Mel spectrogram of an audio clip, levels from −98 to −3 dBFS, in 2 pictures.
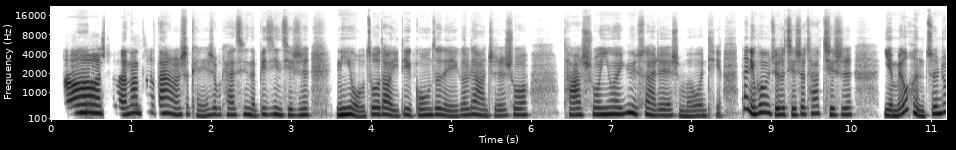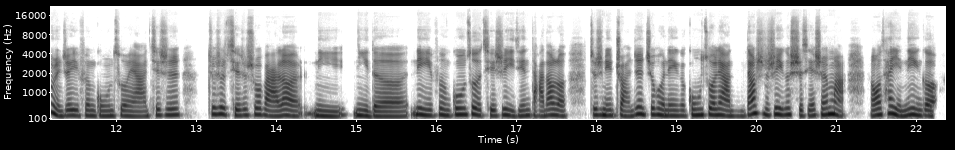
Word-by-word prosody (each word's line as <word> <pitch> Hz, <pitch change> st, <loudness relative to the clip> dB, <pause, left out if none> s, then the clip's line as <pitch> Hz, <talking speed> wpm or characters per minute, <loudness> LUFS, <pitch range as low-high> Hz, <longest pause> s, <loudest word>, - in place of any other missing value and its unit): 啊， 275 Hz, +3 st, +8 dB
是 260 Hz, -, -5 dB, 0.2 s
的。 220 Hz, -, +3 dB
那 280 Hz, +3 st, +3 dB
这 280 Hz, +1 st, -6 dB
当 265 Hz, -1 st, +2 dB
然 220 Hz, -1 st, 0 dB
是 250 Hz, -, -3 dB
肯 190 Hz, -6 st, -7 dB
定 190 Hz, +3 st, -3 dB
是 225 Hz, -, -2 dB
不 220 Hz, -, -7 dB
开 215 Hz, -1 st, -3 dB
心 225 Hz, +2 st, -3 dB
的， 200 Hz, -, 0 dB
毕 225 Hz, +5 st, -4 dB
竟 225 Hz, -1 st, 0 dB
其 205 Hz, 0 st, -3 dB
实 210 Hz, +1 st, -2 dB, 0.3 s
你 215 Hz, +1 st, +8 dB
有 180 Hz, -8 st, +3 dB
做 230 Hz, +6 st, 0 dB
到 220 Hz, -3 st, +1 dB
一定 185 Hz, +4 st, -3 dB
工 205 Hz, +2 st, -1 dB
资 220 Hz, 0 st, 0 dB
的 190 Hz, -, -2 dB
一 175 Hz, 0 st, -4 dB
个 200 Hz, +2 st, -4 dB
量， 210 Hz, -3 st, -1 dB
只 190 Hz, 0 st, -8 dB
是 190 Hz, +1 st, -6 dB
说 210 Hz, 0 st, -2 dB, 0.4 s
他 215 Hz, +1 st, 0 dB
说 225 Hz, +1 st, -1 dB
因 230 Hz, +1 st, +5 dB
为 235 Hz, 0 st, +4 dB
预 275 Hz, -1 st, +5 dB
算 225 Hz, -5 st, -1 dB
这 195 Hz, -, -4 dB
些 195 Hz, 0 st, -3 dB
什 200 Hz, -2 st, -6 dB
么 170 Hz, 0 st, -3 dB
问 185 Hz, +1 st, -4 dB
题。 -, -, -11 dB, 0.2 s
那 425 Hz, -, -1 dB
你 255 Hz, -, +7 dB
会 240 Hz, -, +5 dB
不 -, -, +2 dB
会 275 Hz, -, 0 dB
觉 215 Hz, -2 st, +4 dB
得 225 Hz, -, +2 dB
其 215 Hz, -1 st, 0 dB
实 240 Hz, +2 st, -1 dB
他 255 Hz, +2 st, -3 dB
其 230 Hz, -3 st, -1 dB
实 220 Hz, +1 st, -2 dB, 0.4 s
也 195 Hz, -3 st, +1 dB
没 185 Hz, +6 st, +2 dB
有 330 Hz, -, +3 dB
很 240 Hz, -, +3 dB
尊 250 Hz, +7 st, +3 dB
重 280 Hz, -2 st, +4 dB
你 175 Hz, -, -2 dB
这 190 Hz, +2 st, -3 dB
一 190 Hz, -, -1 dB
份 185 Hz, -1 st, -4 dB
工 175 Hz, 0 st, -3 dB
作 180 Hz, 0 st, -5 dB
呀？ 165 Hz, 0 st, -4 dB
其 200 Hz, +3 st, -5 dB
实 205 Hz, +1 st, -2 dB, 0.3 s
就 235 Hz, -, -2 dB
是 235 Hz, 0 st, +1 dB
其 200 Hz, -2 st, -3 dB
实 200 Hz, -, -4 dB
说 220 Hz, +2 st, -2 dB
白 175 Hz, -4 st, 0 dB
了， 190 Hz, -2 st, -1 dB, 0.2 s
你 180 Hz, +2 st, -2 dB
你 195 Hz, -5 st, 0 dB
的 165 Hz, 0 st, -2 dB
那 225 Hz, -1 st, 0 dB
一 200 Hz, -2 st, +2 dB
份 195 Hz, -1 st, -2 dB
工 220 Hz, +2 st, +2 dB
作， 220 Hz, -2 st, 0 dB
其 190 Hz, 0 st, -4 dB
实 205 Hz, +2 st, -1 dB
已 180 Hz, -, -2 dB
经 180 Hz, +2 st, -3 dB
达 175 Hz, -4 st, -5 dB
到 200 Hz, +2 st, 0 dB
了， 180 Hz, -2 st, -2 dB, 0.3 s
就 210 Hz, -1 st, -2 dB
是 205 Hz, -, -1 dB
你 195 Hz, -, +1 dB
转 190 Hz, -3 st, -4 dB
正 235 Hz, +1 st, +2 dB
之 220 Hz, 0 st, -2 dB
后 210 Hz, -2 st, +2 dB
那 185 Hz, 0 st, -1 dB
一 -, -, -3 dB
个 185 Hz, 0 st, -6 dB
工 205 Hz, +2 st, +1 dB
作 210 Hz, 0 st, +1 dB
量， 195 Hz, -4 st, +1 dB
你 170 Hz, 0 st, -10 dB
当 230 Hz, +5 st, +3 dB
时 250 Hz, -4 st, -3 dB
是 225 Hz, +3 st, +1 dB
一 215 Hz, -, +2 dB
个 220 Hz, -, +1 dB
实习生 200 Hz, +2 st, 0 dB
嘛。 225 Hz, -6 st, +3 dB, 0.3 s
然 185 Hz, -, -1 dB
后 210 Hz, -, +4 dB
他 260 Hz, +4 st, 0 dB
以 220 Hz, -6 st, +3 dB
另 205 Hz, +5 st, +2 dB
一 200 Hz, -, +1 dB
个 185 Hz, -3 st, 0 dB
205 Hz, 335 characters per minute, -20 LUFS, 185-225 Hz, 0.4 s, 啊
